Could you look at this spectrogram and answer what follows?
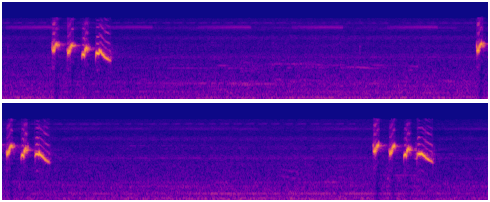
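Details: Calls of a female bird directed at the male: three evenly spaced bursts of four rapid, bright, descending notes, roughly four seconds apart, with little else audible.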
